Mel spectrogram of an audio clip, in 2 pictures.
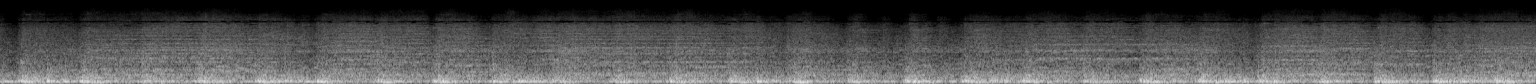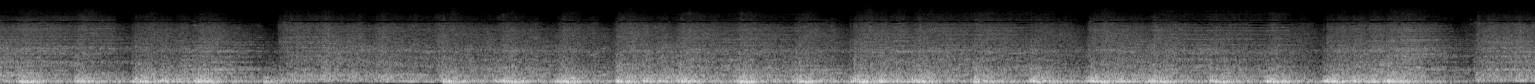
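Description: Marching band playing: a massed section of bass drums beating a steady rhythm under brass. The bass drums drop out briefly about two-thirds of the way through, then come back in.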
